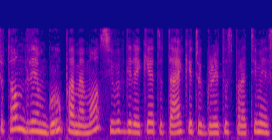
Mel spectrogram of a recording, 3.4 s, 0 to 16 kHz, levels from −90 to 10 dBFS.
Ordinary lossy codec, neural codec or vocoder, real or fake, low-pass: MP3, 96 kbps; codec, 16 kHz, 0.4 kbps, LongCat-Audio-Codec; fake; 7.2 kHz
